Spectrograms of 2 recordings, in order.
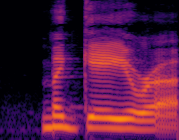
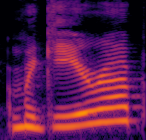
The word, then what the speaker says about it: Megaera: These three women, their names were Alecto, Megara, Megaera, I should say. Megaera probably is the pronunciation, and Tisiphone. It's spelled differently, as far as I know, than the Heracles Megara. So I'm going to say Megaera.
